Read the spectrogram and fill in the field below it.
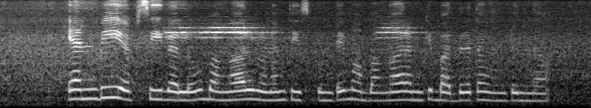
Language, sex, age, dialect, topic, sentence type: Telugu, female, 51-55, Central/Coastal, banking, question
